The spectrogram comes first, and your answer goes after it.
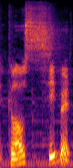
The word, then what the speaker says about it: Klaus Siebert: Opa, André, é uma alegria estar aqui também, uma honra, obrigado pelo convite e vamos lá, André, é Klaus Siebert, é isso mesmo, tá perfeito.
